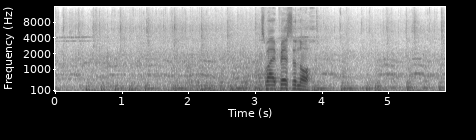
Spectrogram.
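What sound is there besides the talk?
rain falling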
